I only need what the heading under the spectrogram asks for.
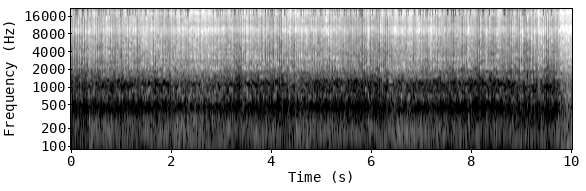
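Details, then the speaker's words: Freshly rebuilt 1960s Chevy 327 carbureted small-block V8, first run with new HEI distributor, cam not yet broken in: steady, even idle with smooth low burble, no knocks or misses; good oil pressure, timing needed no adjustment. "Like you can see, our wonderful friend, Mr. Div's engine is running. Oil pressure. Everything's perfect. Engine sounds good."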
